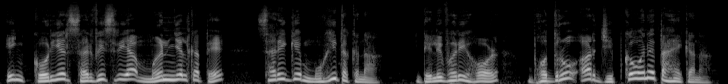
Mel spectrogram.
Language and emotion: Santali, happy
